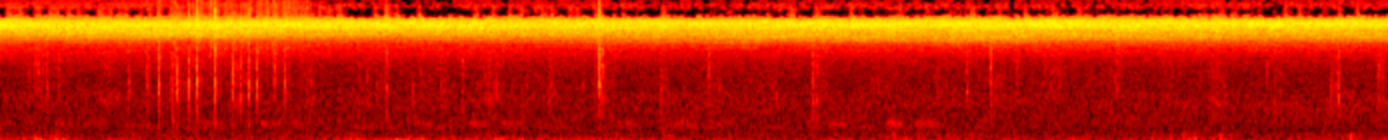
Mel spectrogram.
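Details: Cicadas shrill in the trees of a Japanese park on an early summer morning, a steady high buzzing chorus running without a break, with footsteps on the path and rustling ticks during a walk with a Shiba Inu.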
